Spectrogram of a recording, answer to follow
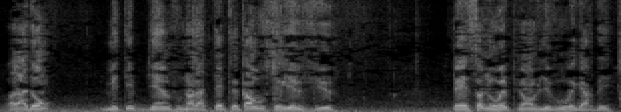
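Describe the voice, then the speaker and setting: Talking at a normal speed in a mellow, medium-pitched voice, a fifty-something vlogger delivers lecturing advice in a relaxed monologue, repeating points and frequently tossing in "hein?". A little hiss or hum is audible.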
